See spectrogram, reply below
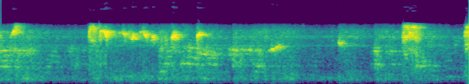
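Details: Javan white-eye singing in the nyinden style: short, bright chirps and twittering notes in loose clusters, with brief pauses between bursts.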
